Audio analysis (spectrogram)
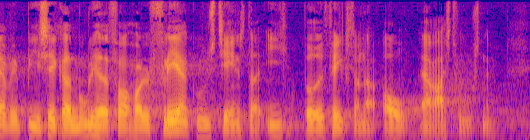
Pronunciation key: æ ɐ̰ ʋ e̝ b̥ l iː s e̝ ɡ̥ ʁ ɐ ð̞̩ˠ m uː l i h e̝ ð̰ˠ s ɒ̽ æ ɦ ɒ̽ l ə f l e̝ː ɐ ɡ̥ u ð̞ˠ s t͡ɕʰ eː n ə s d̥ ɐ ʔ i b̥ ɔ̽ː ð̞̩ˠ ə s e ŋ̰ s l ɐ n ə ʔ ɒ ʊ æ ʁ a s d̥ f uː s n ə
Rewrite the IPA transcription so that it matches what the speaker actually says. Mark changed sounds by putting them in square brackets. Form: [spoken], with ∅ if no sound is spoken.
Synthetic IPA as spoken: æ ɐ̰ ʋ e̝ b̥ l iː s e̝ ɡ̥ ʁ ɐ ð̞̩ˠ m uː l i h e̝ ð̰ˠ [f] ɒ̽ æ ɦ ɒ̽ l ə f l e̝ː ɐ ɡ̥ u ð̞ˠ s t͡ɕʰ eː n ə s d̥ ɐ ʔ i b̥ ɔ̽ː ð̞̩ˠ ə [f] e ŋ̰ s l ɐ n ə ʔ ɒ ʊ æ ʁ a s d̥ [h] uː s n ə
